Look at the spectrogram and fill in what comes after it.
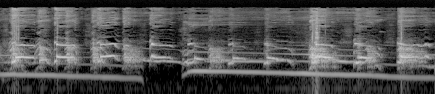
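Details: Ramsay and Sarah, two beagles, bay in choppy, wavering howls, some rising and bending, answering each other over a sustained low droning tone that briefly breaks and resumes.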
